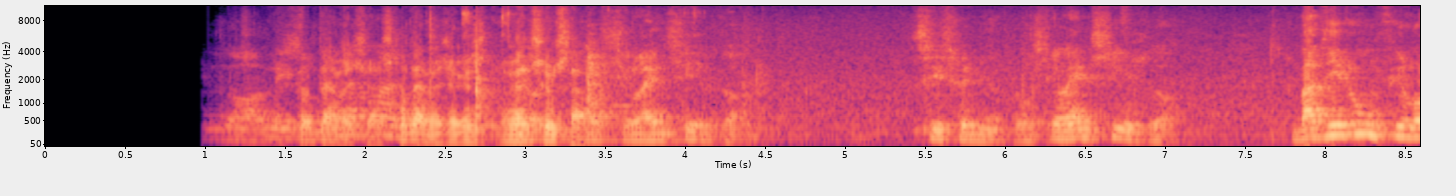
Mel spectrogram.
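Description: An elderly man speaks calmly and with expression, close by.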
